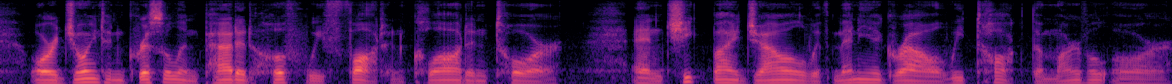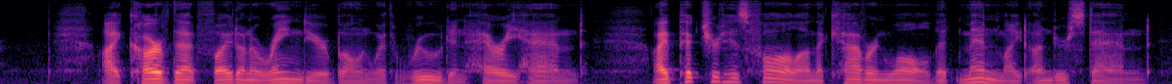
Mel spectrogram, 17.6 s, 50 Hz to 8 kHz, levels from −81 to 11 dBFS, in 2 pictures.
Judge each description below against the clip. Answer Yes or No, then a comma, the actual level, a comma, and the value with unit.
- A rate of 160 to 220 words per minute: Yes, average, 175 wpm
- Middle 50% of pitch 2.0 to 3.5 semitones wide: No, average, 4.4 semitones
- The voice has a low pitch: Yes, low, 100 Hz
